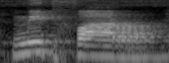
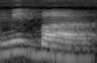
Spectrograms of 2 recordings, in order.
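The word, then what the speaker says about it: מִדְבָּר: Kita juga tidak baca ini midfar ya. Kenapa tidak baca midfar? Karena ada titik di tengah ini ya. Jadi menjadi midbar.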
